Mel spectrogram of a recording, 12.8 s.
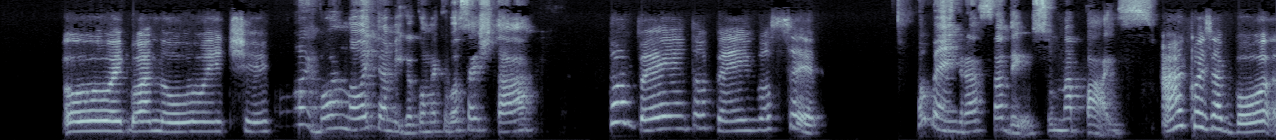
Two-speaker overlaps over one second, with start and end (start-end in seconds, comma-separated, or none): none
